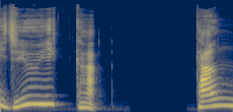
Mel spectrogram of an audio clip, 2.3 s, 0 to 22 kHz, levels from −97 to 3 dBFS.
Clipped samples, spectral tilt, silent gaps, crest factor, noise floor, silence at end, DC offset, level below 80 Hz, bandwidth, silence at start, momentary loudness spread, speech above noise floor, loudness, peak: under 0.1%; -3 dB/octave; none; 22 dB; -89 dBFS; 0 s; under 0.1%; -74 dBFS; 18 kHz; 0 s; 11 LU; 70 dB; -20 LUFS; 0 dBFS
